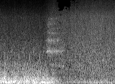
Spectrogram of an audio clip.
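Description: A swimmer breaks the surface of water with a splash.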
